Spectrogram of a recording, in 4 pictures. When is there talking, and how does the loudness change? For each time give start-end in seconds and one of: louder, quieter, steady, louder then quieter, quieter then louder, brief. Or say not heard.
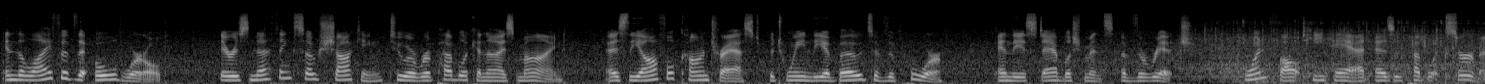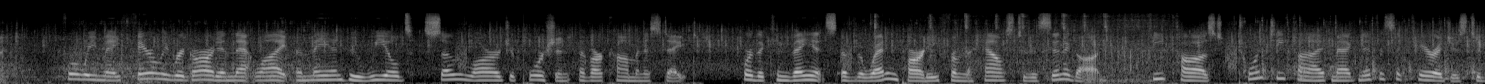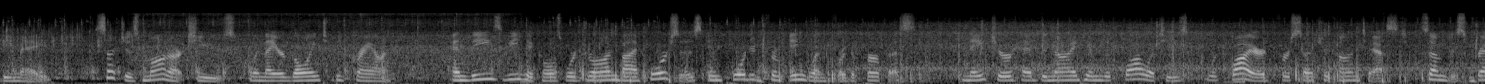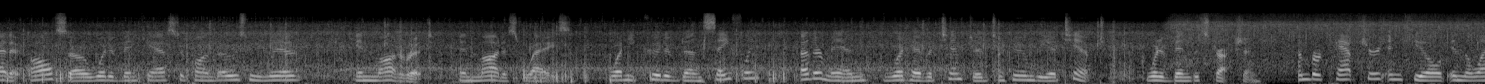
0.0-59.3 steady.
